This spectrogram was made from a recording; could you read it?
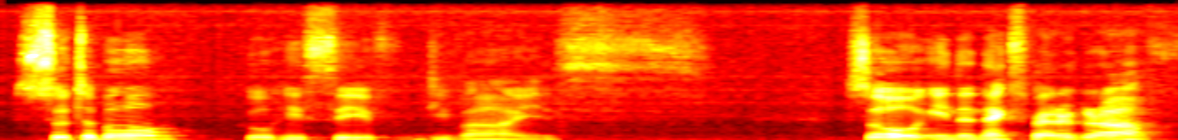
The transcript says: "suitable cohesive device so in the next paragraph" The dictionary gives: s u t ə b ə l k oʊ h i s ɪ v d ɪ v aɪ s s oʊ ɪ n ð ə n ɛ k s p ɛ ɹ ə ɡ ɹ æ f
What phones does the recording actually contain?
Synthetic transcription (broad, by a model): s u t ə b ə l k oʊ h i s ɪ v d ɪ v aɪ s s oʊ ɪ n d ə n ɛ k s p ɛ ɹ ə ɡ ɹ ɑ f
